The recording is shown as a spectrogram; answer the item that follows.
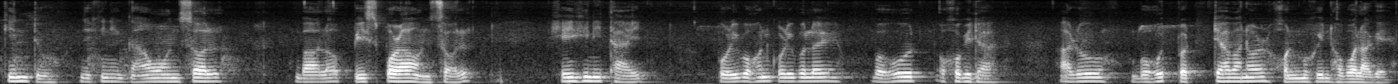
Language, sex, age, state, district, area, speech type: Assamese, male, 30-45, Assam, Sonitpur, rural, spontaneous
